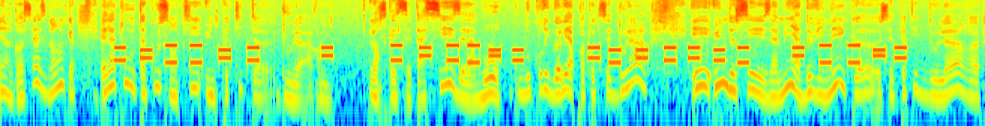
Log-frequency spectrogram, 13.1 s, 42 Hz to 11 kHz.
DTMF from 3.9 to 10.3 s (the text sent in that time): 0 6063*4 8175842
